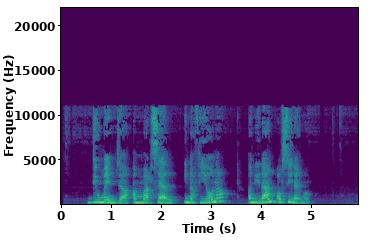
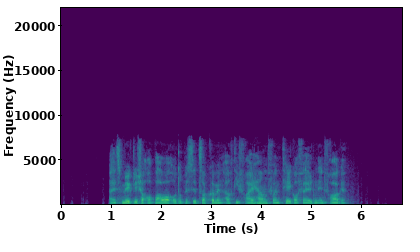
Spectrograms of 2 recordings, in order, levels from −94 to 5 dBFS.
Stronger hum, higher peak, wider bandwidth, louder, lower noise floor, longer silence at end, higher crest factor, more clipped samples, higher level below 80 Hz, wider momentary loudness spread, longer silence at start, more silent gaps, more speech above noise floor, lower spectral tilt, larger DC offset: neither; first, -8 dBFS vs -12 dBFS; first, 11.5 kHz vs 7.8 kHz; first, -24 LUFS vs -32 LUFS; second, -68 dBFS vs -87 dBFS; second, 1 s vs 1.15 s; about the same, 16 dB vs 20 dB; neither; about the same, -66 dBFS vs -64 dBFS; first, 12 LU vs 9 LU; second, 0.5 s vs 0.95 s; neither; second, 44 dB vs 56 dB; second, -4.5 dB/octave vs -6.5 dB/octave; neither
